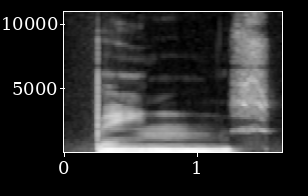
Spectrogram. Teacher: When you have S after NG, it makes the nasal sound but it also makes a little G sound, but not a hard, strong G.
